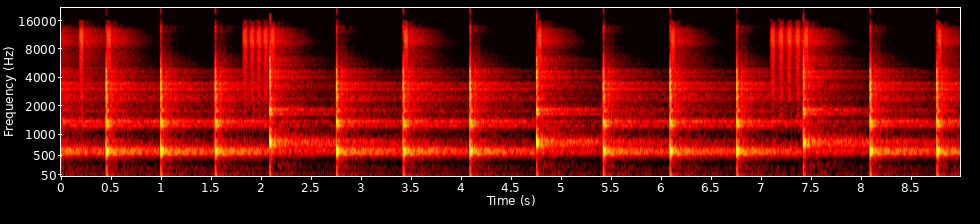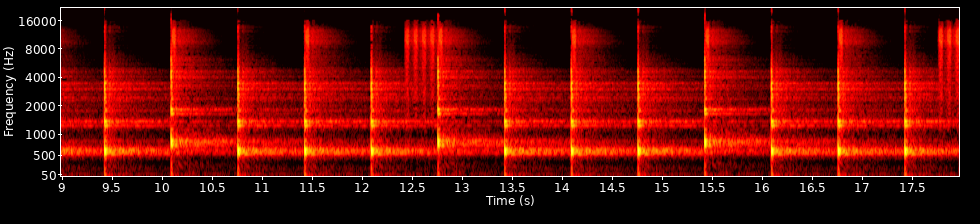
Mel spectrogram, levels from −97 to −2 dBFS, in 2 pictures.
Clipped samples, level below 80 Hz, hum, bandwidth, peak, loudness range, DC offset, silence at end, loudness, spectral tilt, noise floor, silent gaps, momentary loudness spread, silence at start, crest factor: under 0.1%; -66 dBFS; none; 16.5 kHz; -10 dBFS; 1 LU; under 0.1%; 0 s; -32 LUFS; 0.5 dB/octave; -52 dBFS; none; 18 LU; 0 s; 24 dB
